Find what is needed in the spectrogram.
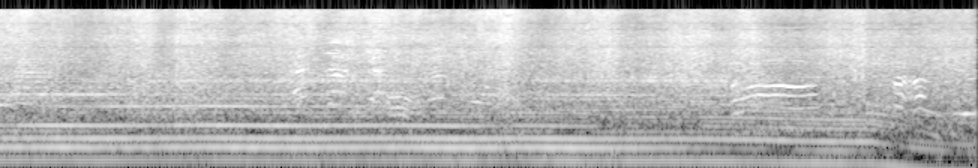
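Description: Outboard motor of a small inflatable speedboat running steadily at speed, with water rushing past the hull. Near the end the engine note drops in pitch.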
